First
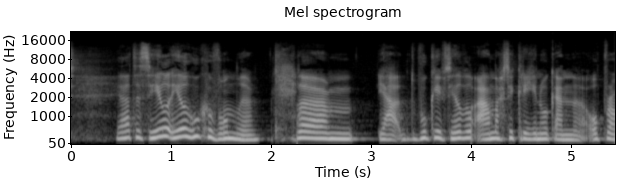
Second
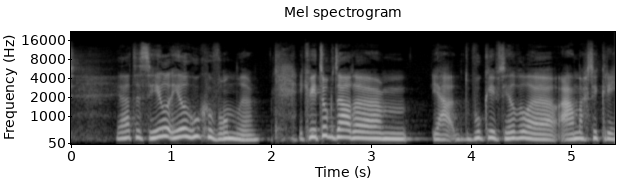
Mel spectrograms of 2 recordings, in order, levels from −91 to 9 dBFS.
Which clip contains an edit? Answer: first; 2 cuts; at 2.3 s, 4.0 s

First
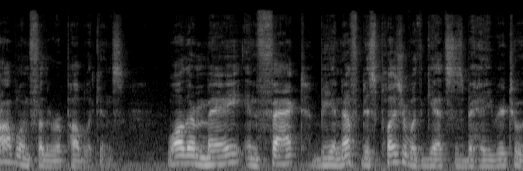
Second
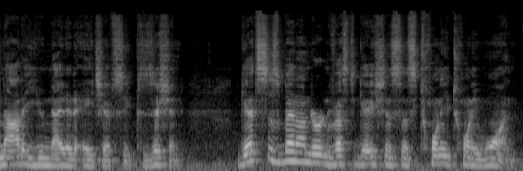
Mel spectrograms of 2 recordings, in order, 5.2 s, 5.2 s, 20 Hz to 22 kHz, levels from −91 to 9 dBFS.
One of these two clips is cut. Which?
second; 1 cut; at 2.3 s

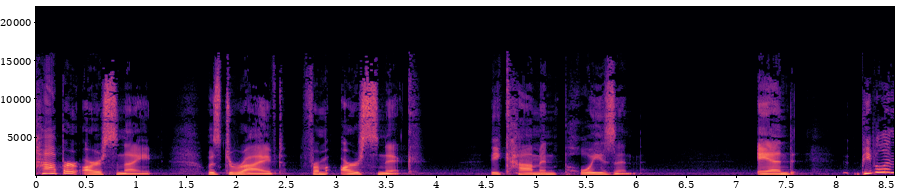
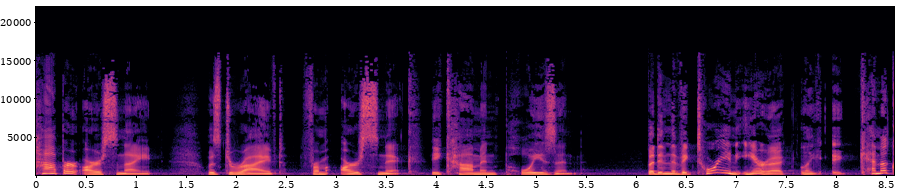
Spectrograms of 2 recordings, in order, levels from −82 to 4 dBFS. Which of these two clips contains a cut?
second; 2 cuts; at 3.9 s, 6.0 s

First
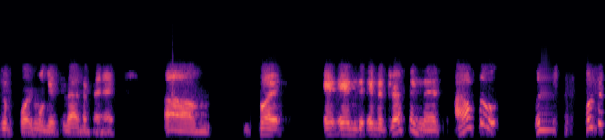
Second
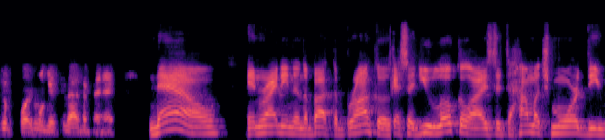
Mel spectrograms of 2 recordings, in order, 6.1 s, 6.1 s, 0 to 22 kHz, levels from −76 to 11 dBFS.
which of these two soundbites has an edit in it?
second; 2 cuts; at 1.4 s, 3.9 s

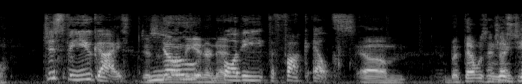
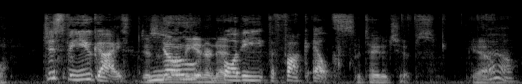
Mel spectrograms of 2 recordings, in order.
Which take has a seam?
second; 1 cut; at 3.5 s

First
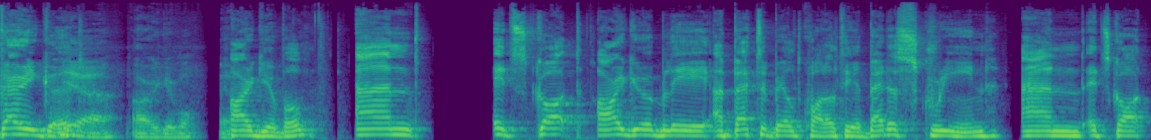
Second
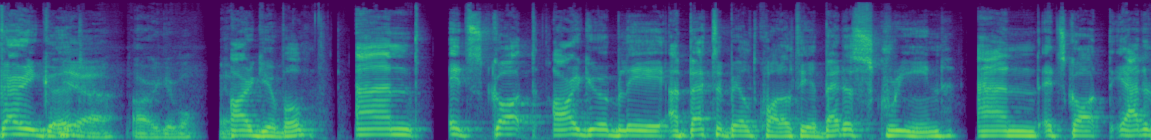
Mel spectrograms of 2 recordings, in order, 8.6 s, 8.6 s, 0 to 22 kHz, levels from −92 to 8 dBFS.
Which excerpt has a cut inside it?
second; 1 cut; at 3.3 s

